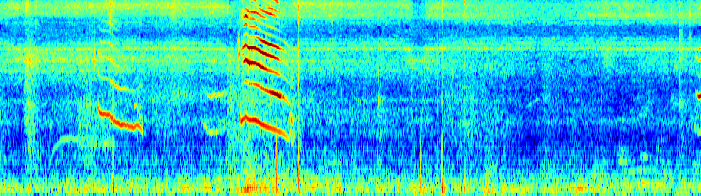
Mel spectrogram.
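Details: Fluffy kittens learning to climb: a short, thin mew early on, then one louder, high-pitched drawn-out meow that bends downward, with a steady low hum and faint rustling underneath.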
